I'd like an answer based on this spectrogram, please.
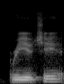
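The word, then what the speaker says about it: Ryuichi: and when I'm watching them side by side to like the speed of not only Riku and Ryuchi, is that how you say his name?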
